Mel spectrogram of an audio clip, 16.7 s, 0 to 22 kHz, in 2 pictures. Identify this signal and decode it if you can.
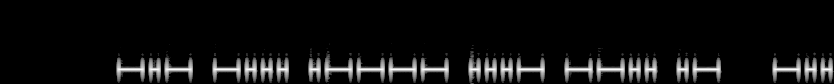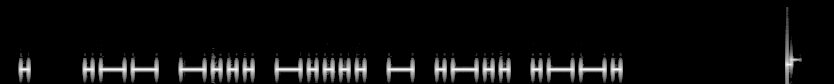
Morse code, heard as a keyed tone, about 15 wpm, 700 Hz. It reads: KB1VZA DE WB6TLP
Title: USA Callsign DE Callsign - 6 Characters - 15wpm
